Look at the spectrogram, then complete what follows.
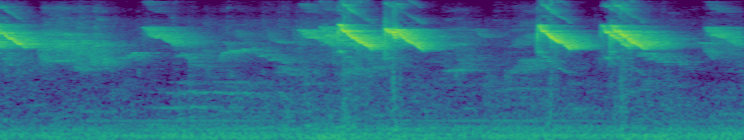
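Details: Female Oriental white-eye calls meant to make males sing: a softer opening, then loud high slurred chips in doubled bursts near the end, all thin and high-pitched, with low-level background hum.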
